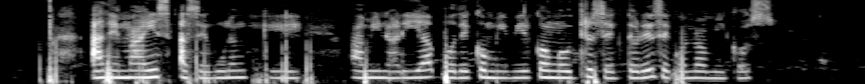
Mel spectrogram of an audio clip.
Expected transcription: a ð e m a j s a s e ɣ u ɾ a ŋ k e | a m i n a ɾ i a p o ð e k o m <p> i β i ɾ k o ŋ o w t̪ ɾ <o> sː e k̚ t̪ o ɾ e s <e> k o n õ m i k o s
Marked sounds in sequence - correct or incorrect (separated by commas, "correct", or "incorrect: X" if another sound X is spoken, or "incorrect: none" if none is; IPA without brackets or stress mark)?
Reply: incorrect: b, correct, correct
